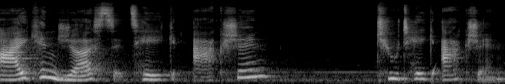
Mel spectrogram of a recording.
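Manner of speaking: slow, emphatic, deliberate delivery with pauses.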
